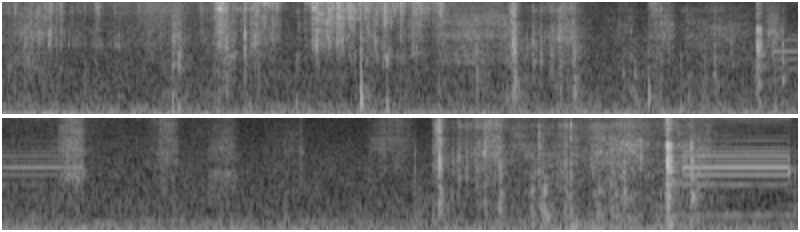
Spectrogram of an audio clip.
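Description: keys jangling

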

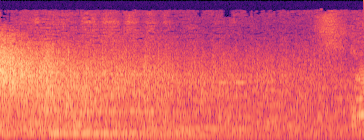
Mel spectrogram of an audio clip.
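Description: thunder crash

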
